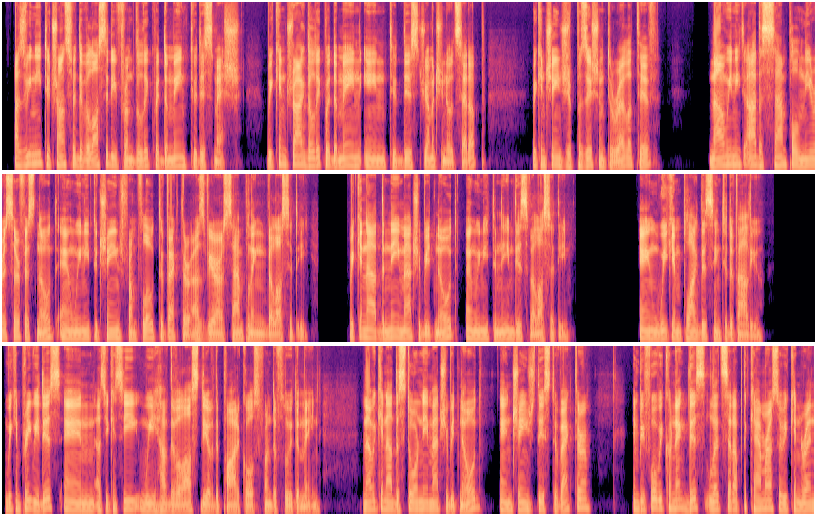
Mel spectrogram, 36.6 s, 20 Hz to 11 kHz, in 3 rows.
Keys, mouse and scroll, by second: 1.6 click, 5.3 click, 7.1 shift+click, 8.3 click, 8.7 click, 9.9 click, 12.8 click, 14.4-15.6 drag, 16.1 click, 17.0 shift+a, 20.1 click, 21.1 click, 21.5-22.5 drag, 23.2 click, 23.6-24.1 drag, 25.1 ctrl+shift+click, 26.4-27.8 drag, 28.4 space, 29.6 x, 29.6 shift+a, 32.3 click, 33.4-34.6 drag.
